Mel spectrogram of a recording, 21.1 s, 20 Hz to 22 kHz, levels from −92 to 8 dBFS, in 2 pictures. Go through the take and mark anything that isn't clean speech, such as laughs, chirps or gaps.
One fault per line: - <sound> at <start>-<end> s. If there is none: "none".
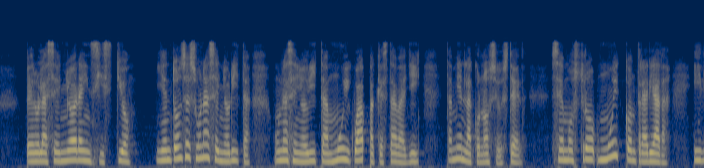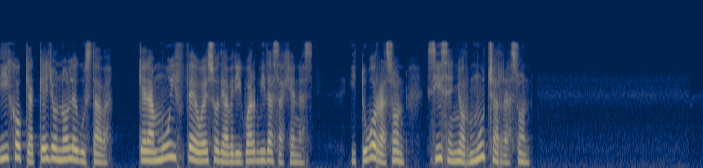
none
